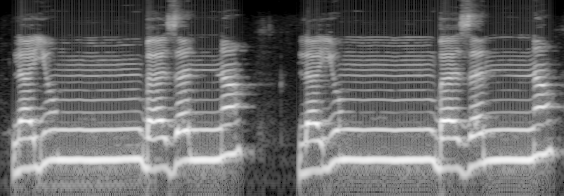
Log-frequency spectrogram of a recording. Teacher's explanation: میم کے ساتھ ملا کر پڑھیں گے، نون ساکن کو بالکل نہیں پڑھیں گے · تو ہم یہاں غنہ کریں گے اور غنے کی مقدار 2 سے 3 سیکنڈ ہوگی،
